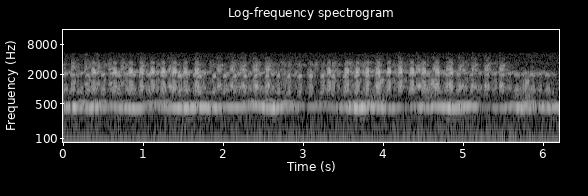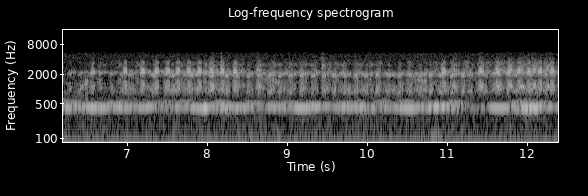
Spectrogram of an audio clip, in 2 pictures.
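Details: On a mild dusk, 30 May 2011, at a kettle pond near Parstein, northeast of Berlin, male European tree frogs on leaves or floating among reeds give loud, rapid, tinny 'äpp-äpp' mating calls, answering each other, audible far away.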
